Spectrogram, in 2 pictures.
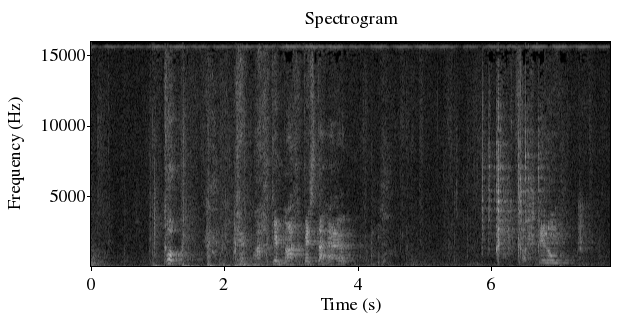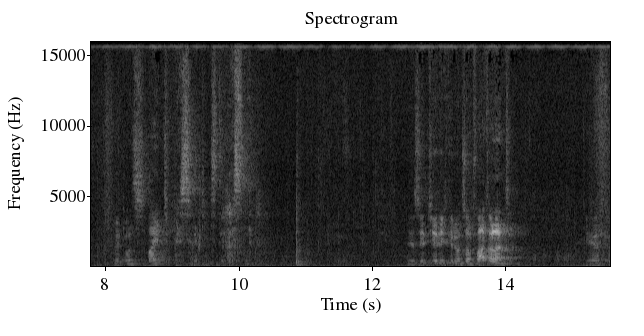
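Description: A middle-aged man sings loudly with animation.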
